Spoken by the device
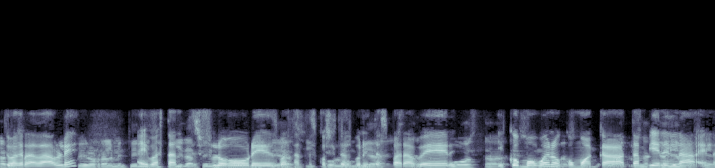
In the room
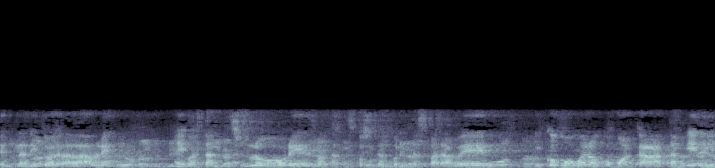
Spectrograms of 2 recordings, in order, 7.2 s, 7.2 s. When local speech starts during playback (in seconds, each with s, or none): none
